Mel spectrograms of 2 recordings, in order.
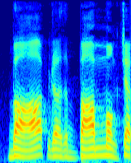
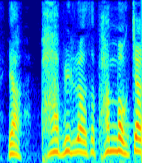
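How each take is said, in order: First: Put-on American accent. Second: High, brisk Korean "밥 일로 와서 밥 먹자". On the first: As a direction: lower American-accented Korean, long "Baab" for 밥. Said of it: "미국 사람도 어떻게 하면". (낮게 늘이는 미국식 억양) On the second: Acted. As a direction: call out 밥 short and high, Korean style. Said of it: "우리는 이렇게". (한국식으로 높고 짧게 부르는 밥)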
